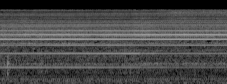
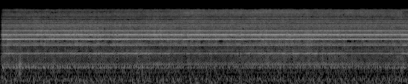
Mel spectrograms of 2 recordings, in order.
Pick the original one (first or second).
first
